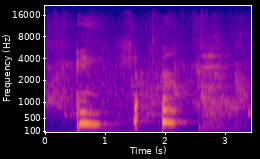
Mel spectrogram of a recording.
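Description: Hot spring water drips and splashes faintly into a pool: three distinct liquid plinks stand out, with a soft trickle and hiss between them.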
